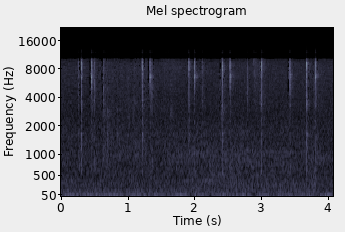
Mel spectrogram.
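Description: Typing on a computer keyboard: irregular key clicks, about three a second, as text is entered.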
